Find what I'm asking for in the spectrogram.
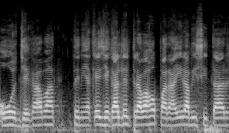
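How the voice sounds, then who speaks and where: Here is a woman in a normal speaking voice. She speaks at a moderate pace with a fairly low pitch. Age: 60s. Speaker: talk show co-host sharing testimony. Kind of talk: testimony.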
